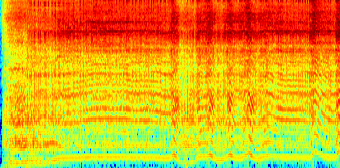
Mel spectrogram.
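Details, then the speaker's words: Nitro RC car engine started on a starter box after priming with the exhaust blocked and a charged glow plug igniter fitted: high buzzing whine fires after brief cranking, holds steady, then clean throttle blips; runs fine. "Voilà, c'est comme ça que je démarre au banc."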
